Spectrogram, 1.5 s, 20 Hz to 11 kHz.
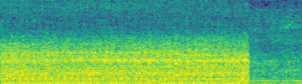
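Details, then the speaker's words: Suzuki Access 125 BS6 scooter after an idle-speed adjustment: steady fast buzzy idle well above normal, then abrupt cutoff; still racing, further adjustment needed, sensor may need replacing if not fixed. "क्या करना है इसमें अभी भी racing है इसलिए और जो है इसका एडजस्ट करना है"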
